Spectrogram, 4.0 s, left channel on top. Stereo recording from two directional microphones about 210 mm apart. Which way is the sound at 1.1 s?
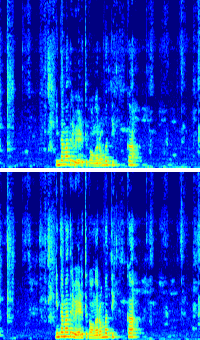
35° right (ahead or behind).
